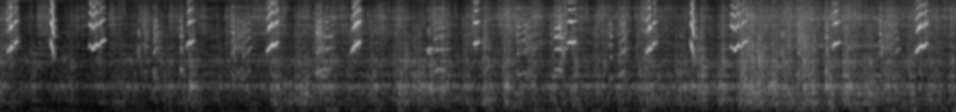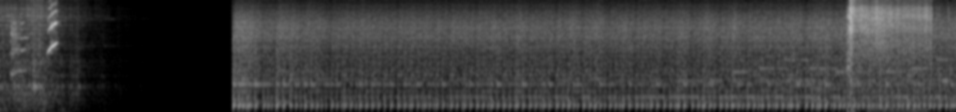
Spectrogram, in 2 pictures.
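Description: Cartoon sound effects: quick squeaky chirps repeat for about eight seconds, then stop for about a second. A steady snare drum roll follows and swells into a bright burst near the end.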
